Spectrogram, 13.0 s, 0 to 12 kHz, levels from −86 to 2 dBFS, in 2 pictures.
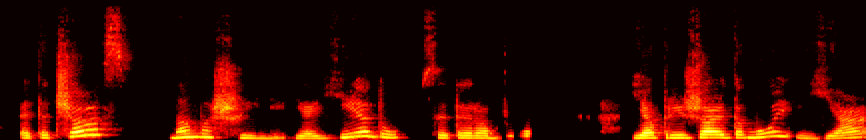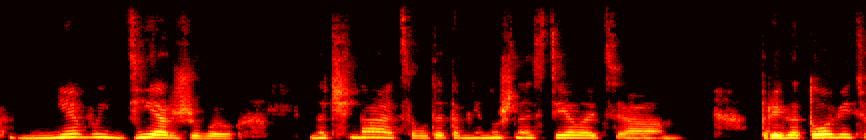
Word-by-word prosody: Это 225 -1 -4
час 465 - +3 0.3
на 255 +5 +4
машине 220 -10 -2
я 195 -1 -2
еду 260 - 0
с - - -21
этой 215 -1 -1
работы. 200 -2 -4 0.9
Я 220 0 +6
приезжаю 235 +2 +5
домой, 270 +10 -1
и 215 - -13 0.2
я 220 +7 -2
не 215 +7 0
выдерживаю, 225 -7 +1 0.6
начинается: 235 +1 -4
"Вот 205 +1 -9
это 215 +1 -5
мне 210 +1 -6
нужно 230 +1 -2
сделать, 225 -1 -2
а, 200 -1 -5
м, 190 +2 -16 0.6
приготовить 250 +4 +4
230 Hz, 115 wpm, -22 LUFS, 210-255 Hz, 0.9 s, Я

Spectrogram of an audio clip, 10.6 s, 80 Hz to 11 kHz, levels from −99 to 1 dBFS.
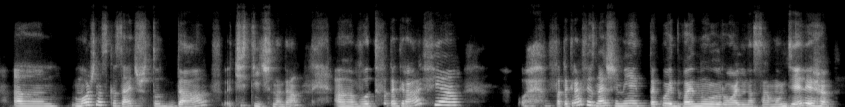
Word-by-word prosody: Эм, 230 -1 0 0.2
можно 315 +8 +2
сказать, 250 -6 -2
что 230 -2 -6
да. 205 - -1 0.2
Э, 485 - -12
частично 220 -9 -5
да. - - -4 0.4
А, 215 -1 0
вот 230 +2 -2
фотография, 315 - +1 0.7
ой, - - -11 0.3
фотография, 295 +9 +1
знаешь, 260 0 +3
имеет 250 +1 -3
такую 225 +2 +2
двойную 215 -1 +3
роль 190 -1 0
на 190 0 -5
самом 195 +1 -4
деле. 225 0 +5
230 Hz, 120 wpm, -24 LUFS, 215-255 Hz, 0.7 s, деле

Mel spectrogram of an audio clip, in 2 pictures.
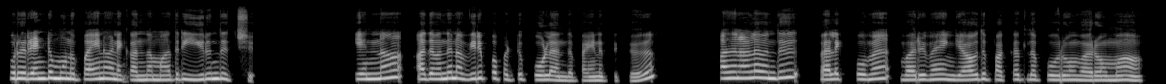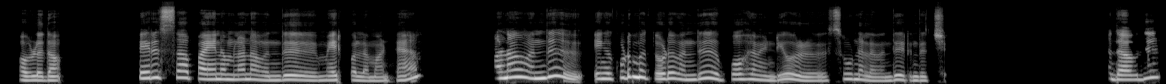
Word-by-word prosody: ஒரு 275 - +4
2 270 +2 +6
3 265 -2 +4
பயணம் 260 +2 +3
எனக்கு 220 -2 -2
அந்த 210 +1 0
மாதிரி 235 +3 -1
இருந்துச்சு. 255 -3 0 1.1
ஏன்னா 255 +4 +3 0.3
அத 245 - +1
வந்து 270 +3 +4
நான் 255 -4 -1
விருப்பப்பட்டு 255 -5 -2
போல 215 0 +1
அந்த 180 -1 -3
பயணத்துக்கு. 180 -2 -5 0.9
அதனால 290 +1 +3
வந்து 285 +2 +3 0.4
வேலைக்கு 240 +1 -1
போவேன் 250 +4 0 0.2
வருவேன். 225 +2 0
எங்கேயாவது 215 +3 -1
பக்கத்தில 225 +2 -6 0.2
போறோம் 210 0 -1
வர்றோமா 195 +1 0 0.6
அவ்வளவுதான். 190 -1 +1 0.8
பெருசா 310 +2 +3 0.2
பயணம்லாம் 235 -1 +2
நான் 210 -3 -2
வந்து 195 +2 +1 0.4
மேற்கொள்ள 195 -2 -2
மாட்டேன். 190 - -3 0.9
ஆனா, 305 +3 +6 0.2
வந்து 285 +6 +5 0.4
எங்க 260 0 +2
குடும்பத்தோட 305 -6 +3
வந்து 220 +4 -1 0.3
போக 240 0 0
வேண்டிய 195 +3 -2
ஒரு 190 -4 0 0.3
சூழ்நில 235 -6 -2
வந்து 175 +5 -2
இருந்துச்சு. 180 -1 -4 1.6
அதாவது. 220 +3 +1
230 Hz, 115 wpm, -20 LUFS, 205-260 Hz, 1.6 s, 2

